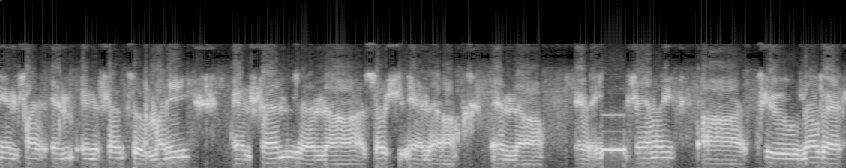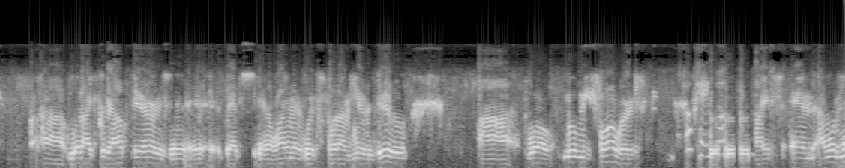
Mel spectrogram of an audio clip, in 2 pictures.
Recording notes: "prayer check" from archive.org was assembled into the "RBCP's Personal Prank Phone Calls Collection" podcast by Fourble.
